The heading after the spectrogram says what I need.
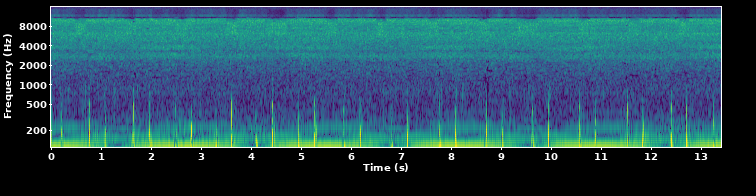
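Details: Soft regular heart thumps under a steady low hum: normal heartbeat, self-recorded on a timer during a nap while lying on the back (supine) instead of the usual prone position.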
